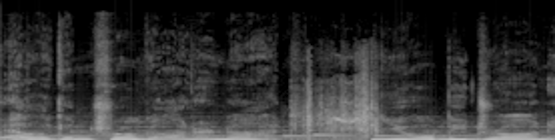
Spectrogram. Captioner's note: sound of camera clicking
